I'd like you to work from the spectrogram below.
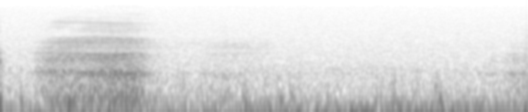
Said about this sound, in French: C'est infernal, c'est infernal. Je sais même pas pourquoi je fais ça si c'est pour bailler à chaque fois. Bref. Du coup, je suis un peu fatigué.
